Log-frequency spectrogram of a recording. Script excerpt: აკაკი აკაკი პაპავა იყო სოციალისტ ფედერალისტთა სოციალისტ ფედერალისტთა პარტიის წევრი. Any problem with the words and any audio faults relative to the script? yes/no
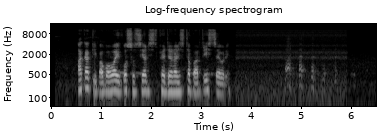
yes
